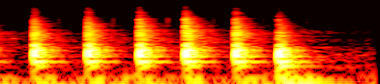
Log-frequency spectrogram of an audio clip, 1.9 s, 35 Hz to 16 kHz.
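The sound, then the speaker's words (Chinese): Six hurried knocks on the front door of a beauty and hair salon in Nancheng county town at 3 a.m. on May Day 1999, evenly spaced about a quarter second apart, each a sharp, solid thud with a brief ring, sounding alone with no voices. “南城县县城某美容美发厅的大门忽然响起了急促的敲门声。”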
